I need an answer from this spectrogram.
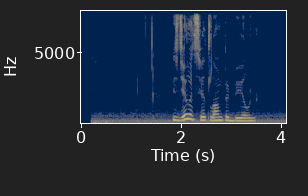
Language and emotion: Russian, neutral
